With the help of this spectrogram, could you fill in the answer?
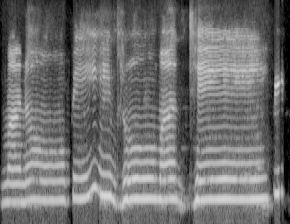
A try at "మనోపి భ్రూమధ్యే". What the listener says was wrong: పొల్లు లేదమ్మా. మనోపి భ్రూमध्ये కామ అక్కడ. మనోపి భ్రూमध्ये మనోపి భ్రూमध्ये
